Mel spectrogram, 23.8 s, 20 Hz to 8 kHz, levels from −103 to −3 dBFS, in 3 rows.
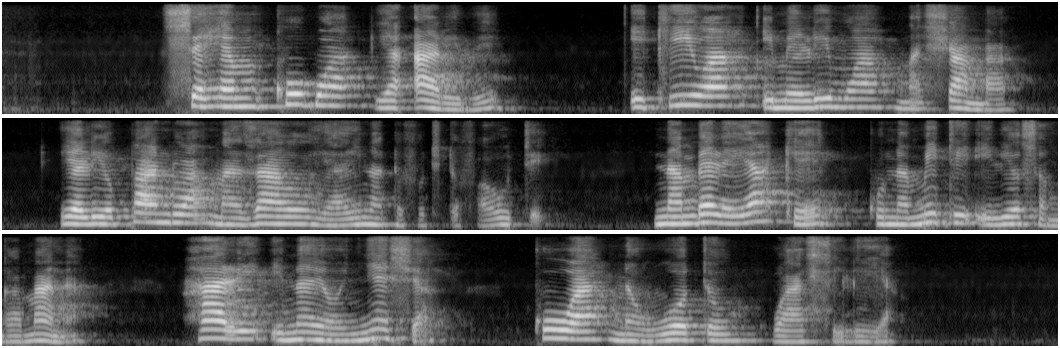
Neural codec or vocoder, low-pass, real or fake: codec, 24 kHz, 3.1 kbps, DualCodec; 7.2 kHz; fake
